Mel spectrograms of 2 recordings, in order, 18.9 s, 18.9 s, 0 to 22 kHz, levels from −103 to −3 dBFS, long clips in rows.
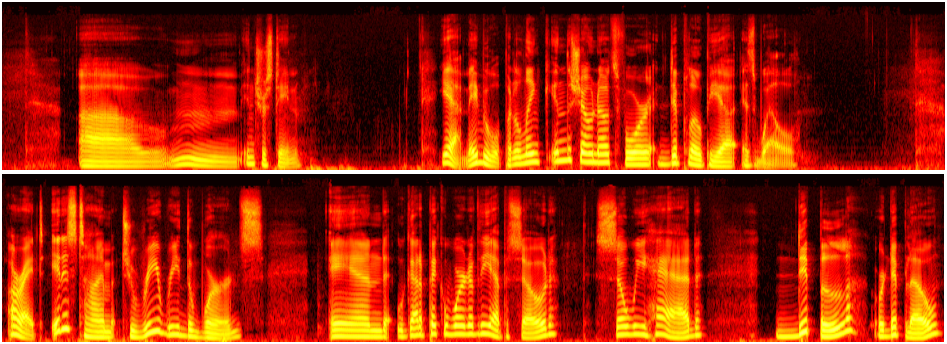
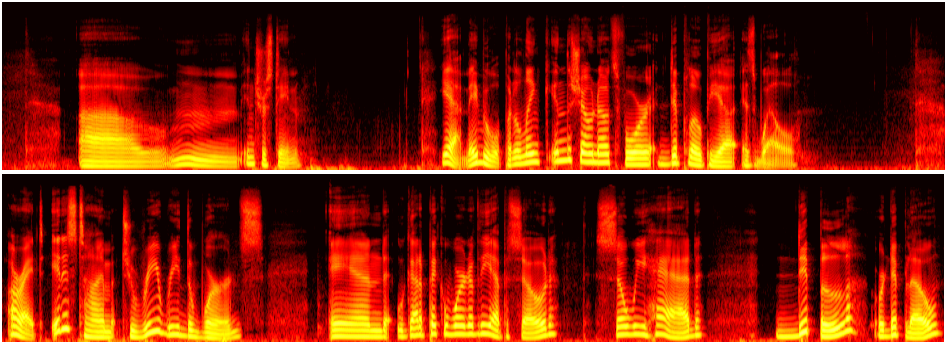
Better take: first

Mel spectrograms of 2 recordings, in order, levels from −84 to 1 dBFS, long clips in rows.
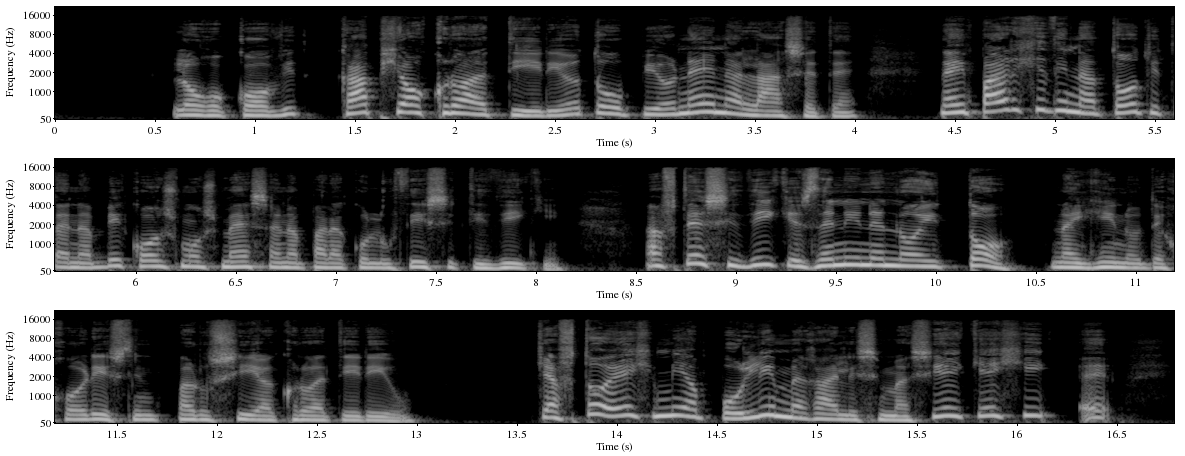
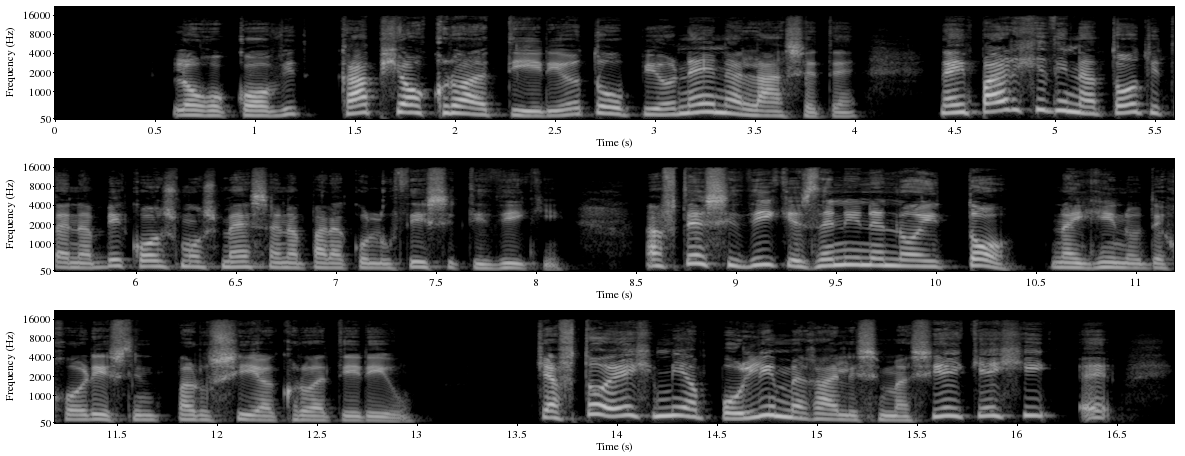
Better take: first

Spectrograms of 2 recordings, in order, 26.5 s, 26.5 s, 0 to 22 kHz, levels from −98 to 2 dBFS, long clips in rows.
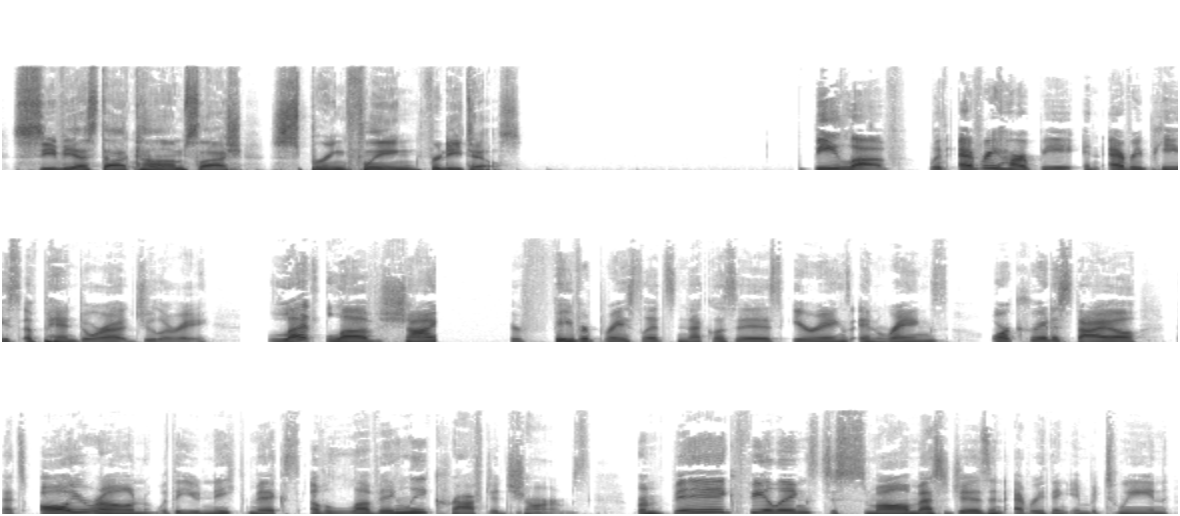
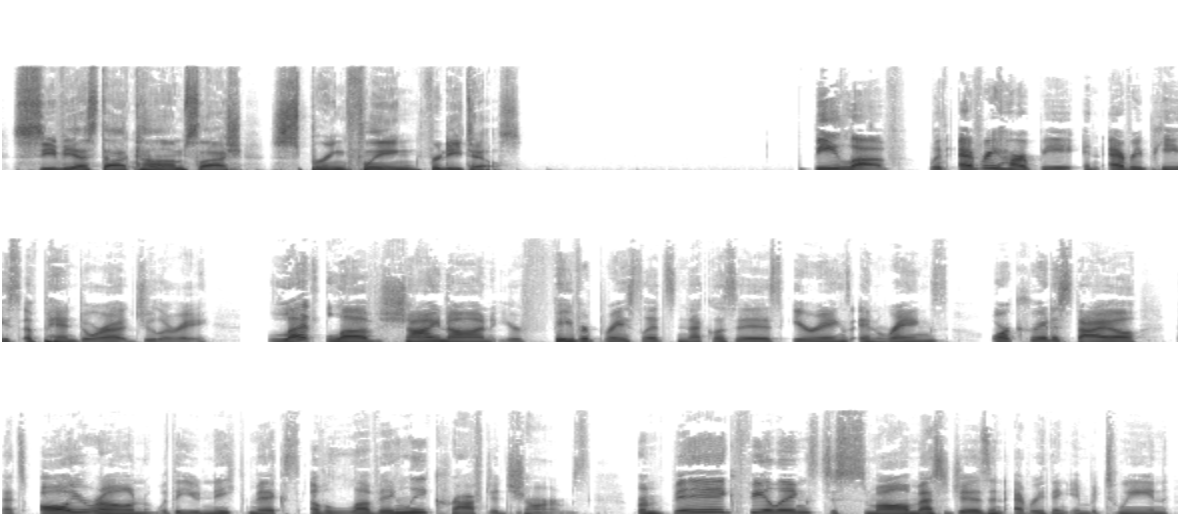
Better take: second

